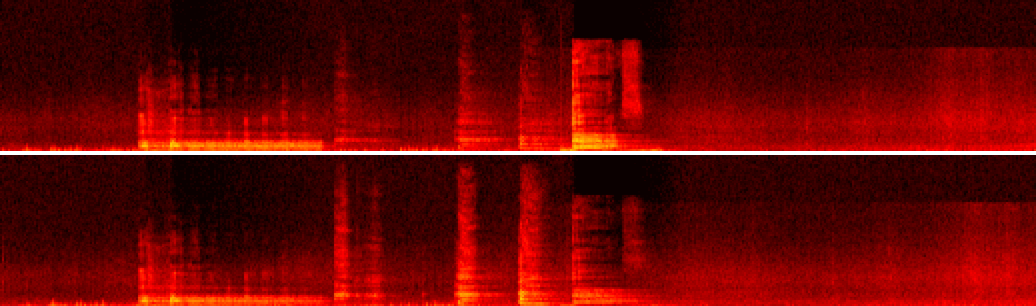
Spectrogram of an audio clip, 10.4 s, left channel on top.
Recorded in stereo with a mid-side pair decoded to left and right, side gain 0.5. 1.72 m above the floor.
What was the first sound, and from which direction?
Laughter, 15° left.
